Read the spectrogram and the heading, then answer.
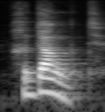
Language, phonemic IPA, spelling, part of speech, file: Dutch, /ɣəˈdɑŋkt/, gedankt, verb, Nl-gedankt.ogg
- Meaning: past participle of danken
